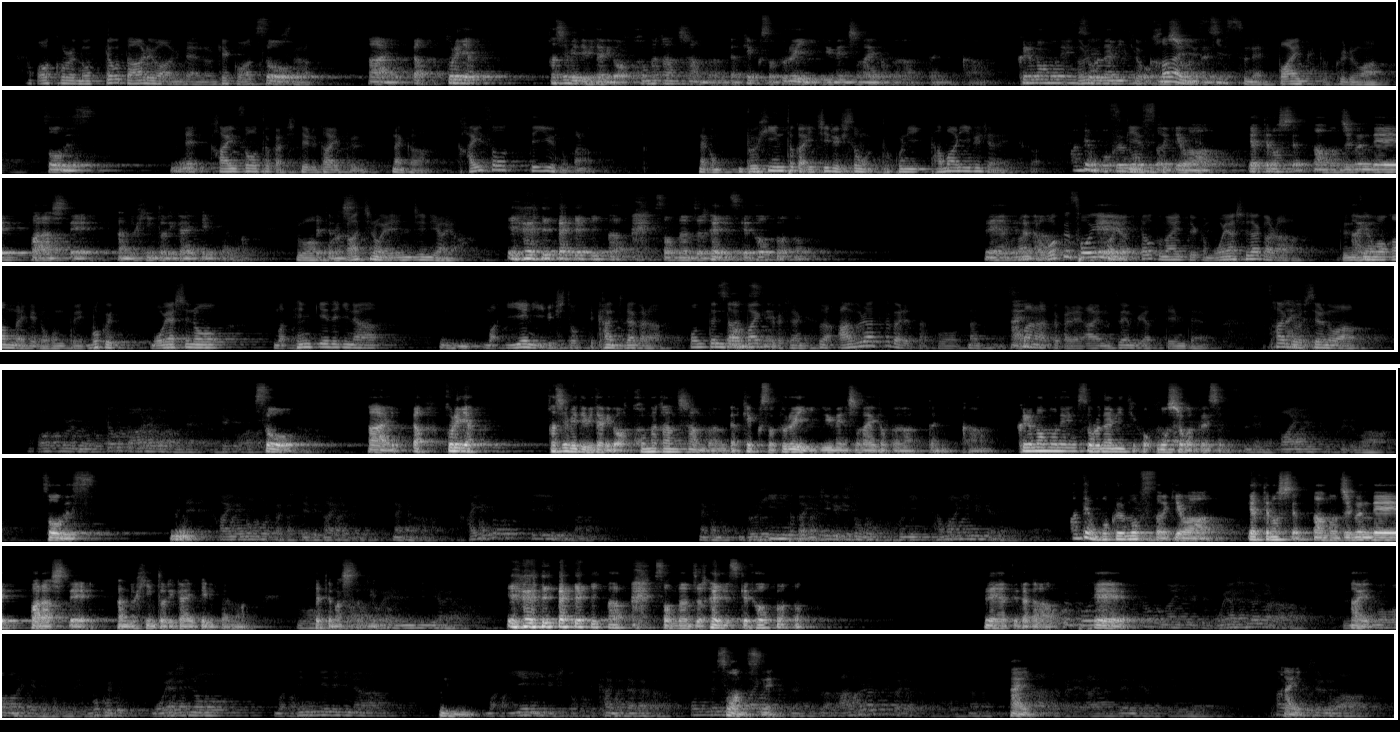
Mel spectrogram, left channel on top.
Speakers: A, on the left (about 45°); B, on the right (about 45°).
A: あ、これ乗ったことあるわ、みたいなの結構あったとしたら。
B: <laughs> そう、はい。あ、これ、いや、初めて見たけど、あこんな感じなんだ、みたいな。結構そう、古い有名な車体とかがあったりとか、車もね、
A: いや、それ聞くとかなり好きですね、
B: それなりに結構面白かったですよ。
A: バイクと車。
B: そうです。うん
A: え、改造とかしてるタイプなんか、改造っていうのかななんか、部品とかいじる人も特にたまにいるじゃないですか。
B: あ、でも僕持ってた時は、
A: すげえ好きで、みたいな。
B: やってましたよ。あの、自分でバラして、あの、部品取り替えてみたいな、
A: うわ、
B: やってましたね。
A: これガチのエンジニアや。
B: いやいやいやいや、そんなんじゃないですけど <laughs> ね、
A: え、
B: やってたから。
A: でもなんか僕そういうのやったことないっていうか、
B: ええ、
A: もやしだから全然わかんないけど、
B: はい。
A: 本当に。僕、もやしの、まあ、典型的な
B: うん。
A: まあ、家にいる人って感じだから、本当にだバイクとか知らんけど、
B: そうなんですね。
A: その油とかでさ、こう、なんつうの、スパナーとかでああいうの全部やってみたいな、
B: はい。
A: 作業してるのは、
B: はい。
